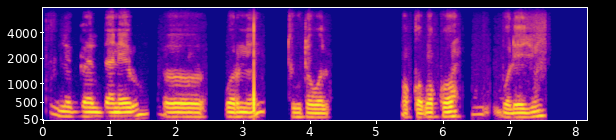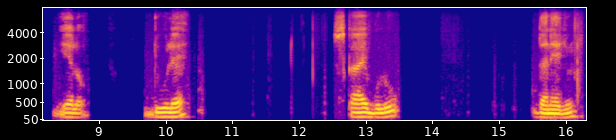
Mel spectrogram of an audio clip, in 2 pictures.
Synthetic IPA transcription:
lɛɡːaldaneɾuɗɔ | ɓoɾni | tutɔwɔl | ɓɔkːɔɓɔkːɔ | bɔɗed͡ʒum | jɛlɔ | duːlɛ | skajbulu | daned͡ʒum

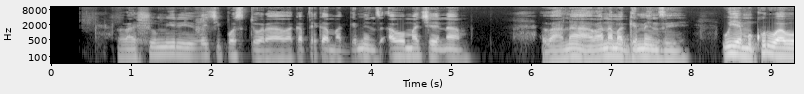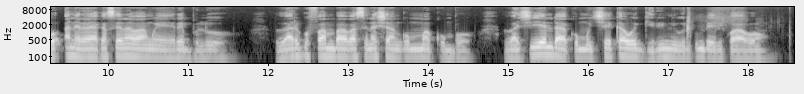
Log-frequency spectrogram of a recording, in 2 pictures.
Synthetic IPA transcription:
ʋaʃumiɾiʋe̞t͡ʃipo̞sto̞ɾaʋakap͡fe̞kamaɡʱe̞me̞nziaʋo̞mat͡ʃe̞ːna | ʋanaɦaʋanamaɡʱe̞me̞ːnzi | uje̞mukuɾuwaʋo̞ʔane̞ɾajakasijanaʋamwe̞ɾe̞bʱulu | ʋaɾikufambaʋasinaʃaŋɡomumakumbo̞ | ʋat͡ʃie̞ndakumut͡ʃe̞kawe̞ɡʱiɾiniuɾikumbe̞ɾikwaːʋo̞

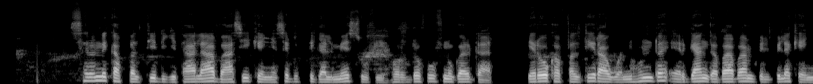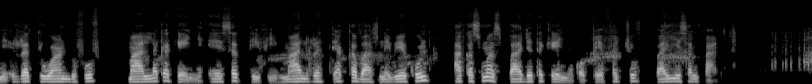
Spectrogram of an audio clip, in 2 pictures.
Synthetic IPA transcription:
sɪɾnɪkɐfːɐlt̪iːd̪ɪd͡ʒɪt̪aːlaːbaːsiːke̞ːɲːɐsɪrɪt̪ːɪɡɐlme̞ːsːuːfɪɦɔɾd̪ɔfuːfnʊɡɐɾɡaːɾɐ | jɛɾo̞ːkɐfːɐlt̪iːɾaːwːɐnːʊɦʊnd̪ɐʔɛɾɡaːŋɡɐbaːbaːnbɪlbɪlɐke̞ːɲːɐɪrːɐt̪ːɪwaːnᶑʊfuːf | maːlːɐkʼɐke̞ːɲːɐʔe̞ːsːɐt̪ːiːfɪmaːlɪrːɐt̪ːɪɐkːɐbaːsnɛbe̞ːkʊn | ɐkːɐsʊmɐsbaːd͡ʒɛt̪ɐke̞ːɲːɐkʼɔpʼːe̞ːfːɐt͡ʃːuːfb̥aːjʔe̞ːsɐlpʼa̰ːᶑɐ̥

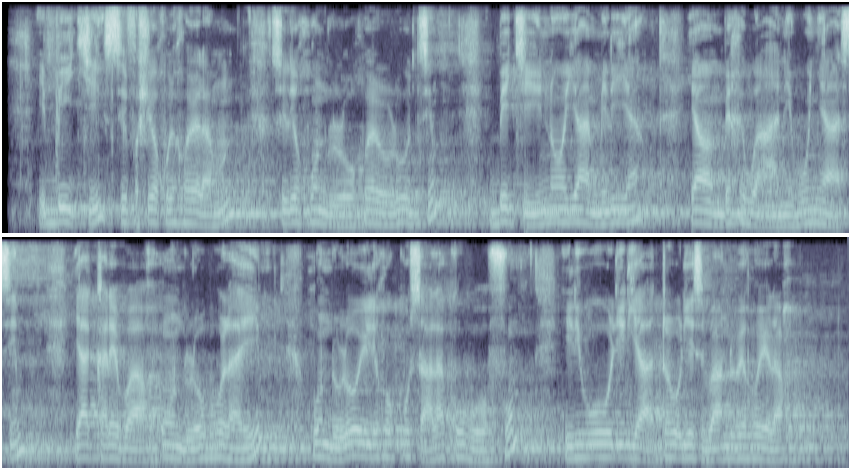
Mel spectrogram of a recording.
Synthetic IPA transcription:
ibicisifuʃixwiːxoelamusilixuːnduloxwe̞lulut͡siibicijino̞jamilija | jaoːmbixeβwaniβuɲat͡si | jakale̞βwaxuːnduloβulajixuːndulo̞ilixo̞kusalakuβo̞fu | iliwoliljaːto̞lje̞siβaːnduβe̞xole̞laxo

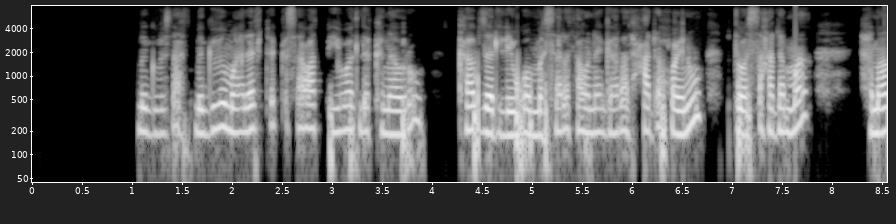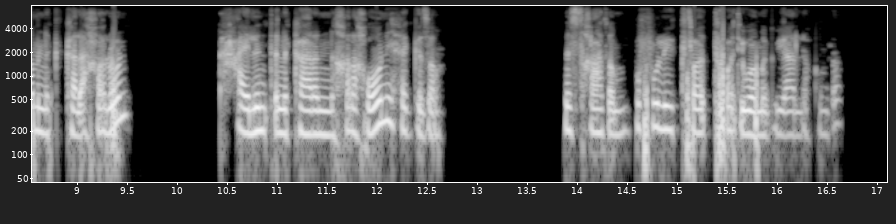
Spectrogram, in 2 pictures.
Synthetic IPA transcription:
mɨɡbɨt̪ʰat̪mɨɡβimalɐt̪d̪ɨkʼːɨsaβat̪̚b̥ɨhiwɔt̪lɨkʰːɨnɐβɾu | kʰaβzɐd̪liwomːɐsɐɾɐt̪ʰawinɐɡɐɾat̪ħad̪ɐkʰo̞jnuzɨt̪ʰɐwɔsʼaxɐd̪ɨmːa | ħɨmamnɨkʰɨ̥kʰːɐla̰xɐlun | ħajlɨnt̪ʼɨnɨkʰːaɾɨnːɨxɨɾɐxɨwʊnjɪħɨɡːɨzo̞m | mɨsɨ̥xat̪ʰo̞mbɨfɨlut̪ʰt̪ʰːɨfɐt̪ʰiwomɨɡ̚bialːɐkʰːumd̪o

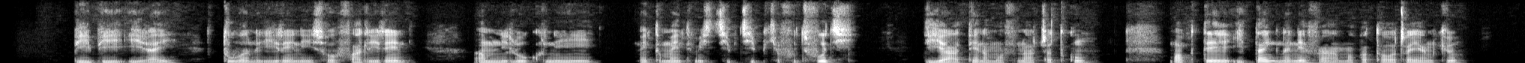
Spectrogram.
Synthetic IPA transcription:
b̥ibiiɾaj | t̪uaniɾenizov̥aliɾeni̥ | a̰minilukʰuni | majnt̪imajnt̪imisi̥t͡sipi̥t͡sipi̥kʲəfut͡si̥fut͡si̥ | d̪̥iət̪enəmafinaɾaʈ͡ʂat̪u̥ku | mʔapi̥t̪eit̪ajŋinanefəmapat̪awaʈ͡ʂaianikew

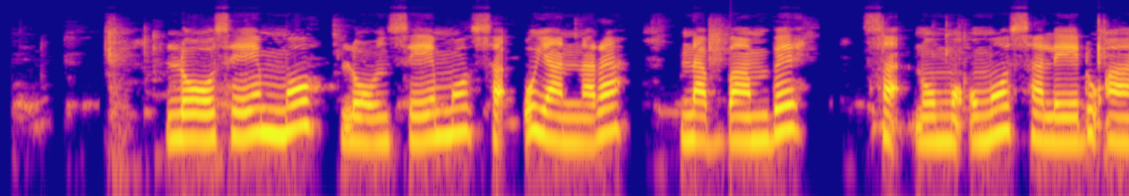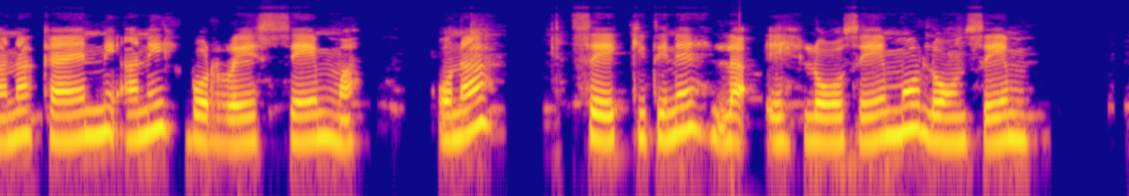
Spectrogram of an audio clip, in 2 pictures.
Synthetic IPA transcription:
loːse̞ːmːɔlo̞ːnseːmːɔsɐʔʊjɐnːɐɾɐ | nɐbːɐmbɛ | sɐ̰ʔːʊmːɔʔʊmɔsɐle̞ːd̪ʊʔaːnɐkɐjnːɪʔɐnɪbɔrːe̞ːsːeːmːɐ | ʔɔnɐ | se̞ːkːɪt̪ɪnɛlɐʔːɛlo̞ːseːmːɔlo̞ːnse̞ːmːɔ

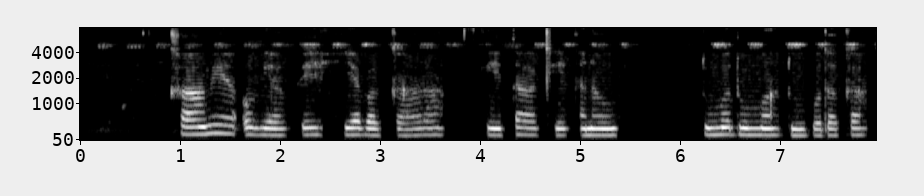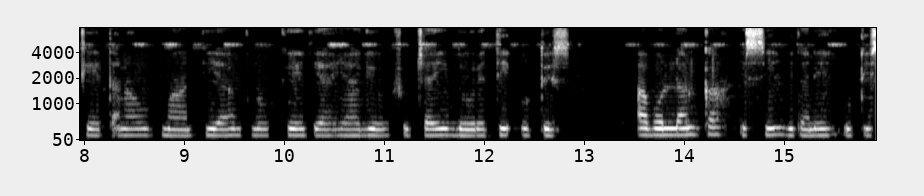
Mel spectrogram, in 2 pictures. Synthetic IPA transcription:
kʰaːmɪjɐʔɔɡɛjaːpːɛjɐbɐɡːaːɾɐ | keːt̪ːaːkʰeːt̪ʼːɐnɐw | d̪̥ʊmːɐd̪ʊmːɐd̪uːfɔt̪ɐkːɐkeːt̪ʼːɐnɐwmaːd̪ːɪjaːblɔkːeːt̪ɪjajaːɡɪjɔʃʊt͡ʃːɐjd̪o̞ːɾɛt̪ːɪʊt̪ːes | ʔɐbɔlːɐŋkːɐɪsːɪbɪt̪ɐneːʊt̪ːɪs

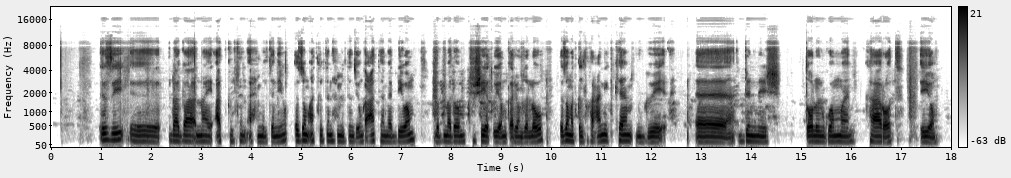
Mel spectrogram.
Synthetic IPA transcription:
ʔɨzi | d̪aɡanajʔat̪̚kʰɨlt̪ʰɨnɐħmɨlt̪ʰɨnɨjːuʔɨzo̞mʔa̰t̪̚kʰɨlt̪ʰɨnɨħmɨlt̪ʰɨnziʔomkʰa̰ʕat̪ʰɐmɐd̪iβo̞m | bɨbmɐd̪omkʰɨʃijɛt̪ʼɨjo̞mkʼɐɾibo̞mzɐlːɐwu | ʔɨzo̞mat̪̚kʰɨlt̪ʰika̰ʕa̰nikʰɐmɡeʔ | d̪ɨnːɨʃ | t̪ʼɨlɨlɡo̞mːɐn | kʰaɾo̞t̪ʔɨjːo̞m

